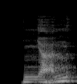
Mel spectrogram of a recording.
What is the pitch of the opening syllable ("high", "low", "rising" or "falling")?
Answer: rising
